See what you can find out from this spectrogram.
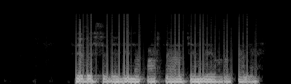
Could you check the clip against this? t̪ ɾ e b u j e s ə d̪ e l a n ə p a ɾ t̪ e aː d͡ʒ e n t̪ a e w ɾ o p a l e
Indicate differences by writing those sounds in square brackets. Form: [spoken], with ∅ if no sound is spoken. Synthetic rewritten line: t̪ ɾ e b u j e s ə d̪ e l [i] n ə p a ɾ t̪ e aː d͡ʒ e n [d̪] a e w ɾ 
